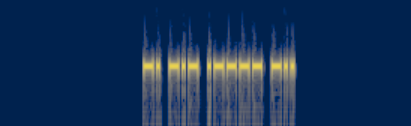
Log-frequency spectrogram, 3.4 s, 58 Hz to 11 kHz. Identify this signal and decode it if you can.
Morse code, heard as a keyed tone, about 43 wpm, 700 Hz. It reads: NK1D
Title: USA Call Signs - 4 Characters - 3x Character Spacing - 45wpm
